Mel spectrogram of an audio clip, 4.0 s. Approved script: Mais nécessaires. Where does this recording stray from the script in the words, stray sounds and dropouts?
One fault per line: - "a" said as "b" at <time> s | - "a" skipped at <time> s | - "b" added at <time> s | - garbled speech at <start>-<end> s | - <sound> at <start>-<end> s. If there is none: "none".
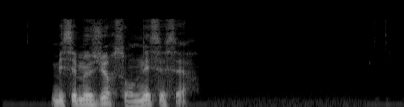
- "ces mesures sont" added at 0.6 s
